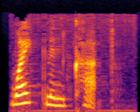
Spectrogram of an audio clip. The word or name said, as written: Wightman Cup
